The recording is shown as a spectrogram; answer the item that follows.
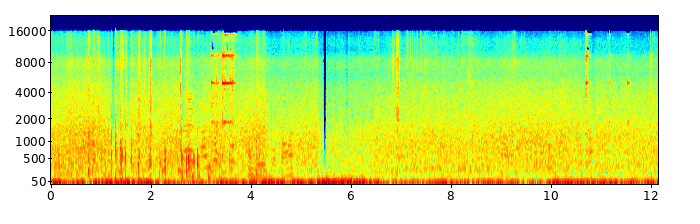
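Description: Steady rushing of the River Dee's rapids beneath the bridge, mixed with wind buffeting the microphone and faint murmured voices.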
